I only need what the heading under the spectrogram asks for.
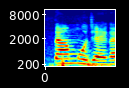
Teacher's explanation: नून की आवाज को या तनवीन की आवाज को मीम में बदल देना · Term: इखलाफ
